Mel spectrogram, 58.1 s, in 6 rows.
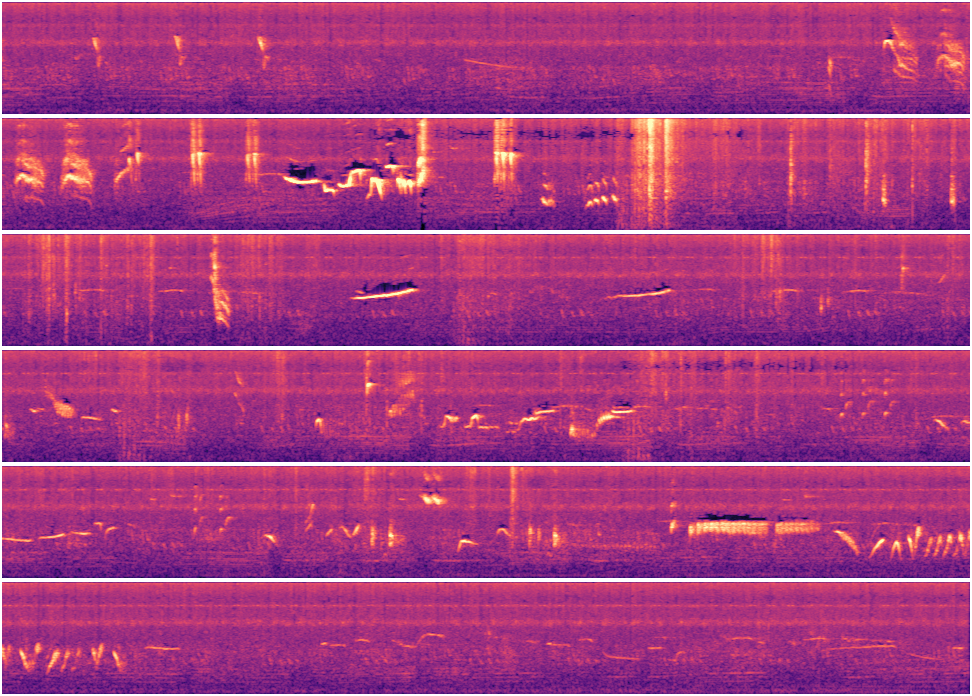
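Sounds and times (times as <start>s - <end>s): small birds calling: 8.3s - 50.3s.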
